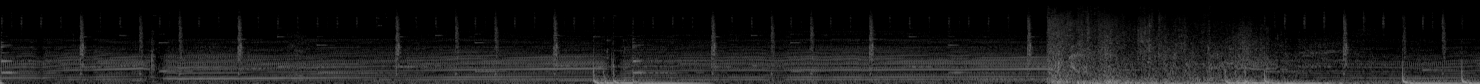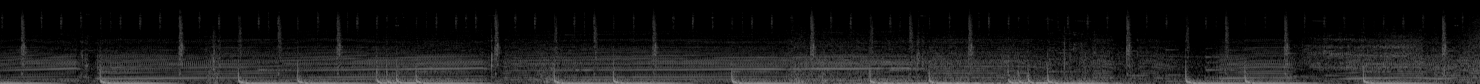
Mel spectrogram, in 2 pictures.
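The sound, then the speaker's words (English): A car engine revs up and down continuously, its pitch rising and falling, broken midway by a sudden harsh, noisy burst before the uneven revving resumes, as the car breaks down. No one speaks. “Cars now busted down.”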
